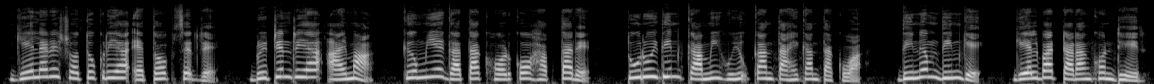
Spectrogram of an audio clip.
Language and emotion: Santali, neutral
